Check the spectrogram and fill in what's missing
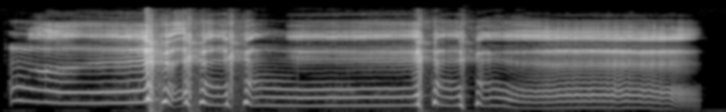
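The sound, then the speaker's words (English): A baby being tossed violently up and down howls and cries in two long, loud, high wails, each broken by a few sharp, choking sobs, the last wail sliding down in pitch before stopping. “While the Duchess sang the second verse of the song, she kept tossing the baby violently up and down, and the poor little thing howled so that Alice could hardly hear the words.”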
